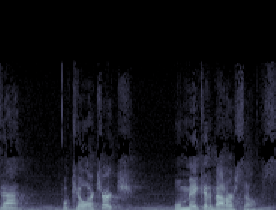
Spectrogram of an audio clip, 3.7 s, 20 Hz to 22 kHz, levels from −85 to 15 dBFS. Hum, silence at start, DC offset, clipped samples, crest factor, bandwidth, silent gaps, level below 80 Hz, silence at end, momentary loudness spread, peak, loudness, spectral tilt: none; 0 s; under 0.1%; under 0.1%; 20 dB; 15 kHz; none; -62 dBFS; 0 s; 21 LU; -6 dBFS; -24 LUFS; -6.5 dB/octave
